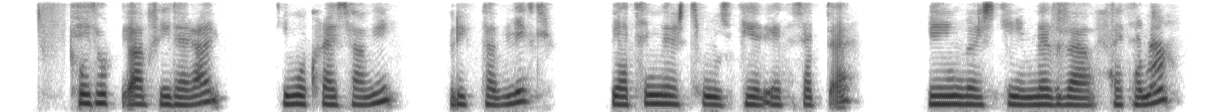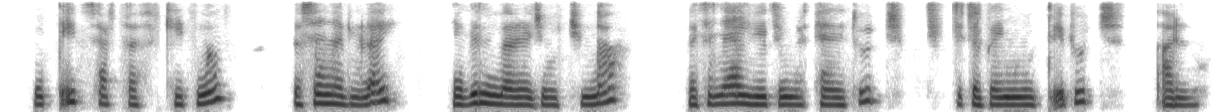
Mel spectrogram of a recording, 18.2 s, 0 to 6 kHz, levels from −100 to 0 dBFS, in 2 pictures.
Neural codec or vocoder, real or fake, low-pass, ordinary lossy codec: codec, 16 kHz, 1 kbps, FreqCodec, larger model; fake; 5.4 kHz; Opus, 64 kbps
